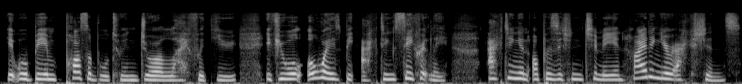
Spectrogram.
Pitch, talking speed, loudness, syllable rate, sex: 230 Hz, 195 wpm, -19 LUFS, 6.2 syllables/s, female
